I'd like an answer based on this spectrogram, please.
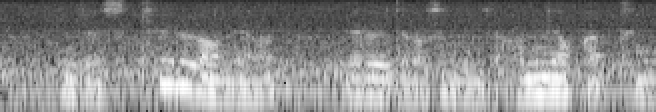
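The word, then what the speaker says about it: scalar: 스케일러 될 수도 있고요 제가 이걸 이제 스케일러 아고 부르는데 우리 학교 다닐 때 이제 스칼라 아고 배웠죠 스칼라 배웠는데 수학 시간에 스칼라 배웠는데 실제로 그 발음은 스케일러 혹시 이제 그 해외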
